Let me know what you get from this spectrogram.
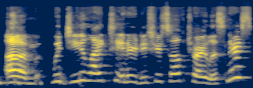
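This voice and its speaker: A woman's voice: high voice, expressive, quick pace, fairly bright tone. A woman hosting a podcast, asking questions in an upbeat, enthusiastic manner. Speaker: podcast host. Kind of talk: conversational podcast interview.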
